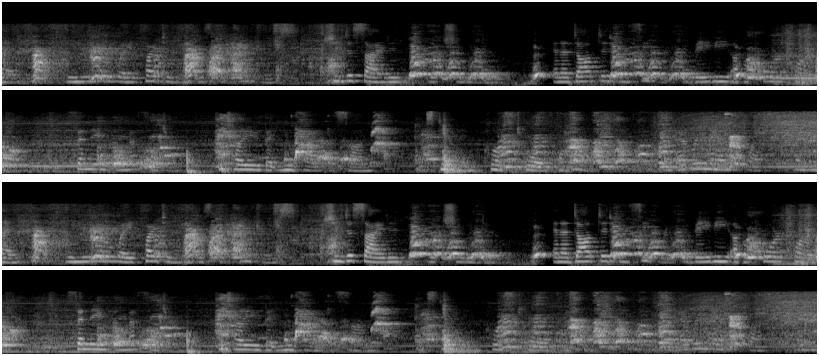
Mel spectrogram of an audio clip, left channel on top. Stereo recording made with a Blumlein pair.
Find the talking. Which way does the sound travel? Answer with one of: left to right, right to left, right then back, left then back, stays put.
right to left.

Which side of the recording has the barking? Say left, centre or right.
centre.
